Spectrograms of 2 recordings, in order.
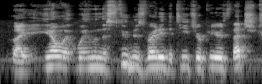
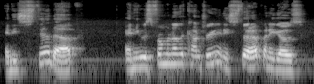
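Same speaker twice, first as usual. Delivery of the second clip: ordinary delivery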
